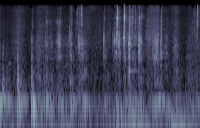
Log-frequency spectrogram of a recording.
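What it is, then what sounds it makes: Plastic mechanical keyboard with clicky switches. Fingertips with painted nails type on a backlit plastic mechanical keyboard with clicky green switches. Quick, bright clicks and clacks come in an uneven, steady stream over a low, constant hum.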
